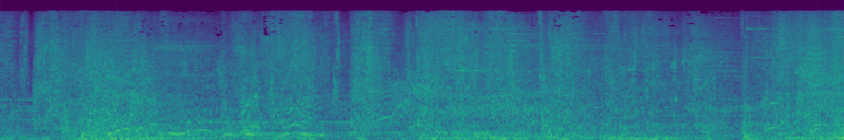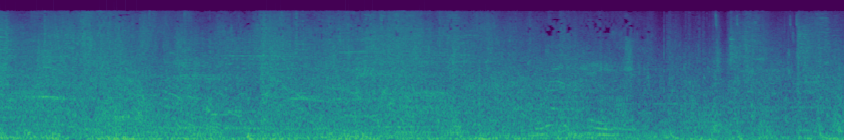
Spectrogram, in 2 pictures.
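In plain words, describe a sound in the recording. Spell effects and weapon hits clash and crackle in a game fight.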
